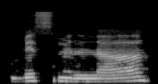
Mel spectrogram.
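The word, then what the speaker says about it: بسم الله: में बिस्मिल्लाह अच्छा वैसे बिस्मिल्लाह बेस्ट की स्पेलिंग है बी ई एस पढ़ना बी आई एस बिस्मिल्लाह बिस्मिल्लाह नहीं मजूल नहीं पढ़ना है मोटा नहीं पढ़ना है बारीक पढ़ना है बिस्मिल्लाह बस नहीं बिस बिस ही बोल रहा है गलत बोल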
